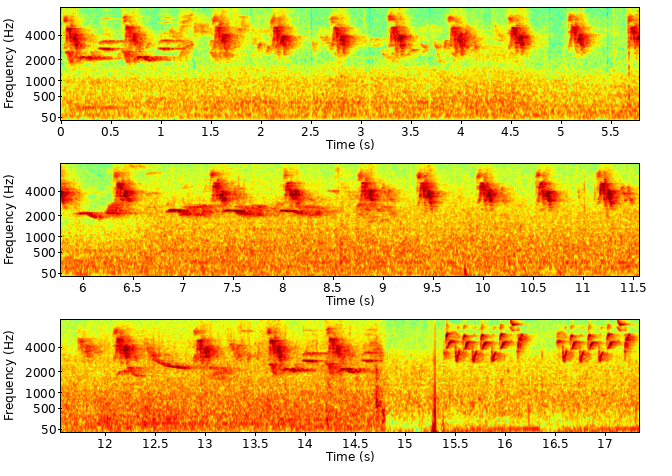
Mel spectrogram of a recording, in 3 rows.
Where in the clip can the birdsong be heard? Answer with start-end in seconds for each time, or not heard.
0.0-17.2.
